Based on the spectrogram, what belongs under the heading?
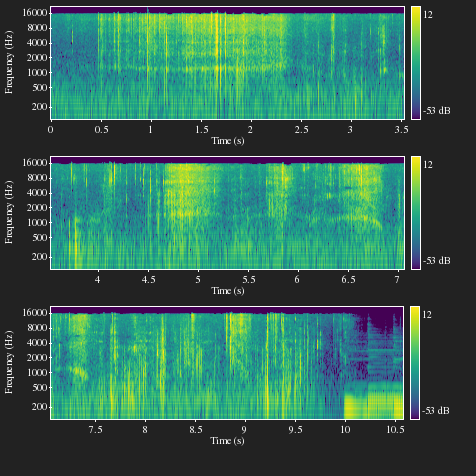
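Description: Loud, crisp crunching and crackling as a woman in an ASMR video bites and chews a genie lamp made from rice bubbles covered in gold leaf, with irregular sharp snaps and crinkly textures repeating throughout, no talking.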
